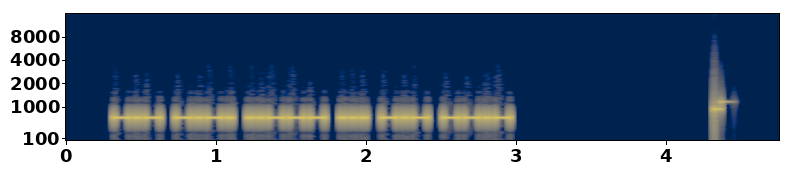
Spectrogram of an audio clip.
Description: Morse code, heard as a keyed tone, about 34 wpm, 690 Hz. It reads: KC2SKQ
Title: USA Call Signs - 4x Character Spacing - 35wpm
